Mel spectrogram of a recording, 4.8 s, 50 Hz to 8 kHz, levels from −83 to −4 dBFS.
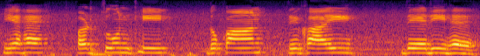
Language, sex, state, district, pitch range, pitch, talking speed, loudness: Hindi, female, Haryana, Rohtak, 230-245 Hz, 240 Hz, 100 wpm, -14 LUFS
